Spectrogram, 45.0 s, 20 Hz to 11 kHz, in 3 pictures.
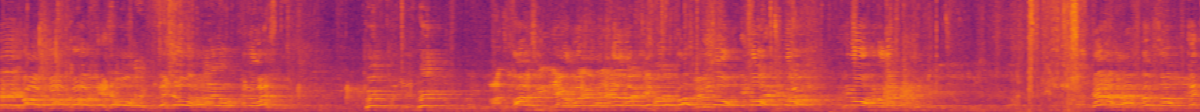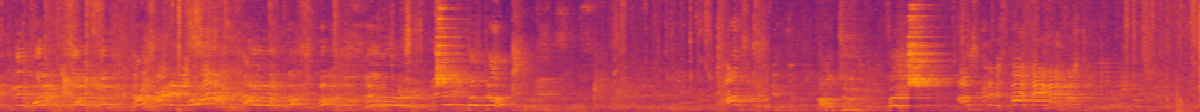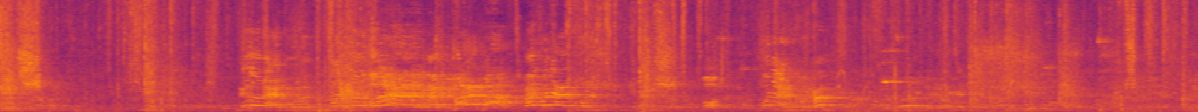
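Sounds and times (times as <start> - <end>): voices shouting in a hall: 0.0 - 44.9
people shouting: 13.2 - 21.0, 33.0 - 37.5.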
